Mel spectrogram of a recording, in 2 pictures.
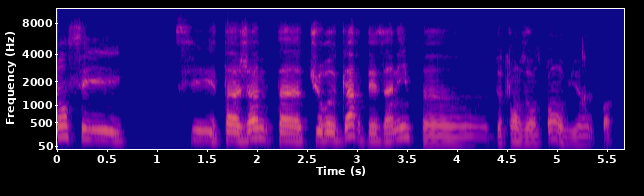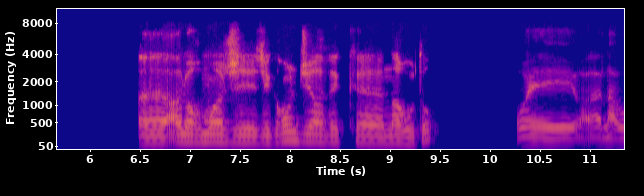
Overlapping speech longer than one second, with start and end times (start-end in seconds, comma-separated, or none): none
